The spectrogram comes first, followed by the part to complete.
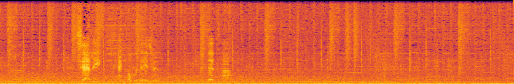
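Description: Steady low rumble of road and engine noise heard inside a moving car at cruising speed, with faint music and voices over it.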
